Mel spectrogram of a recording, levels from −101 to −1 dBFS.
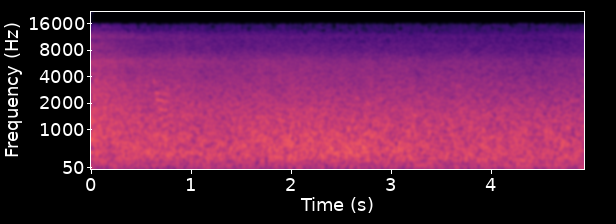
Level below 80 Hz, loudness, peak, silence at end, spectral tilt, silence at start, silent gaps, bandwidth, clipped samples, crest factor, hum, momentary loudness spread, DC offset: -54 dBFS; -31 LUFS; -18 dBFS; 0 s; -3 dB/octave; 0 s; none; 16 kHz; under 0.1%; 14 dB; none; 3 LU; under 0.1%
